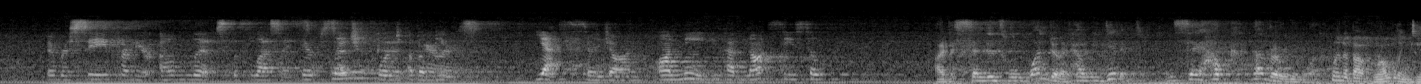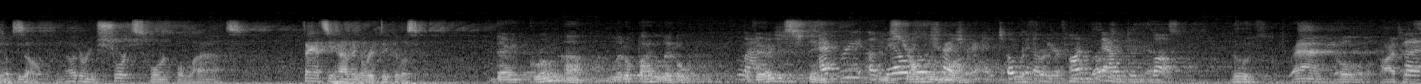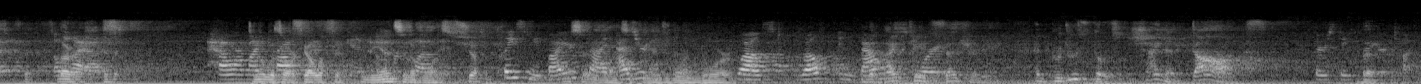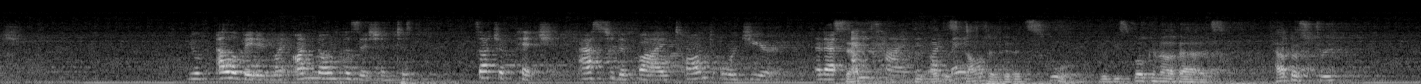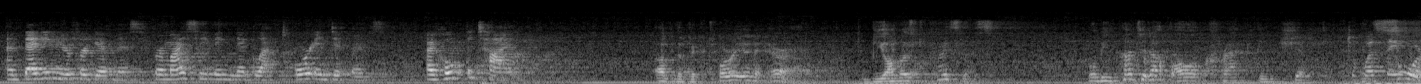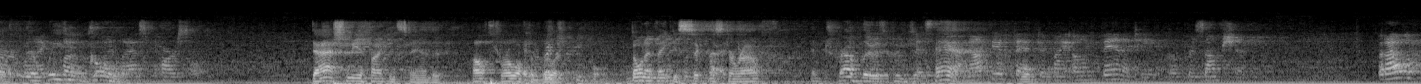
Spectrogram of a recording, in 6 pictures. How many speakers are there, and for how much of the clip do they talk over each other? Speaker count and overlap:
five, about 27%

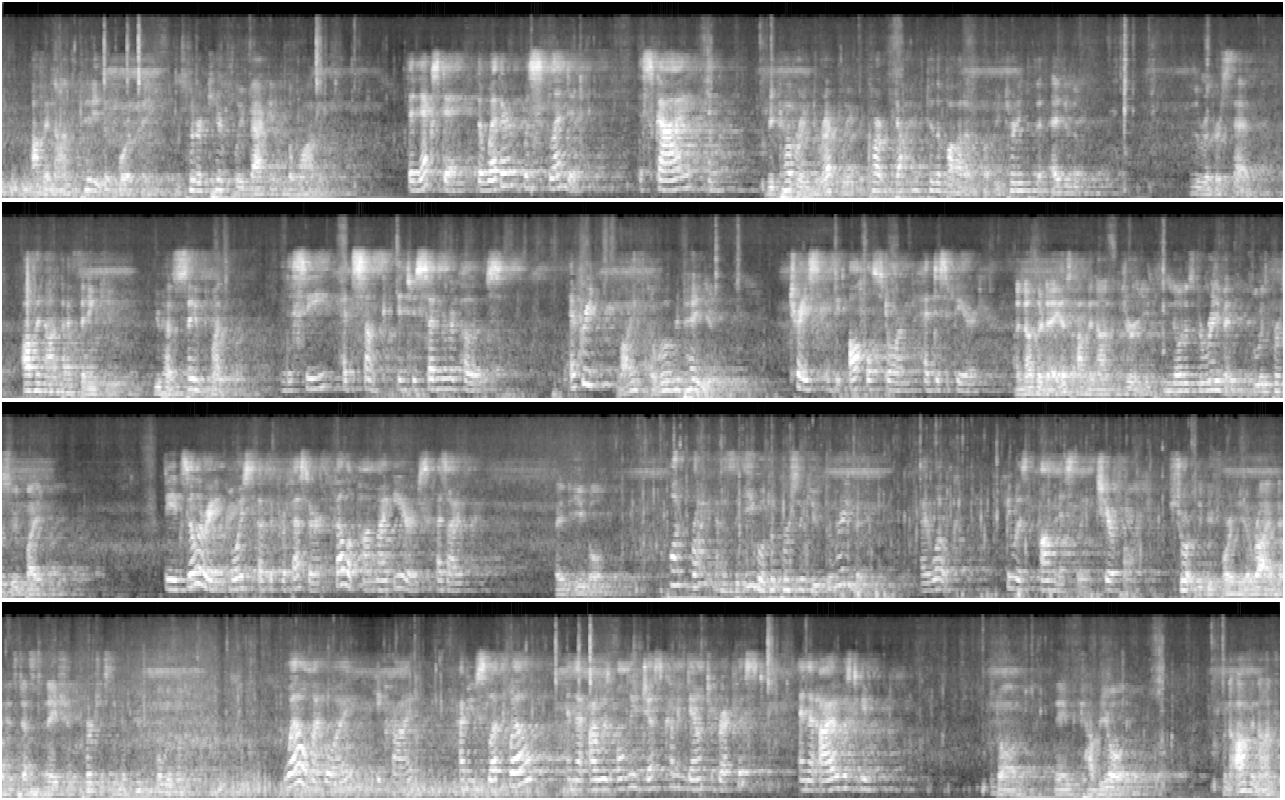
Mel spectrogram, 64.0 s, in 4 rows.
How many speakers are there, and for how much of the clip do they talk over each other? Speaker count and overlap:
two, no overlap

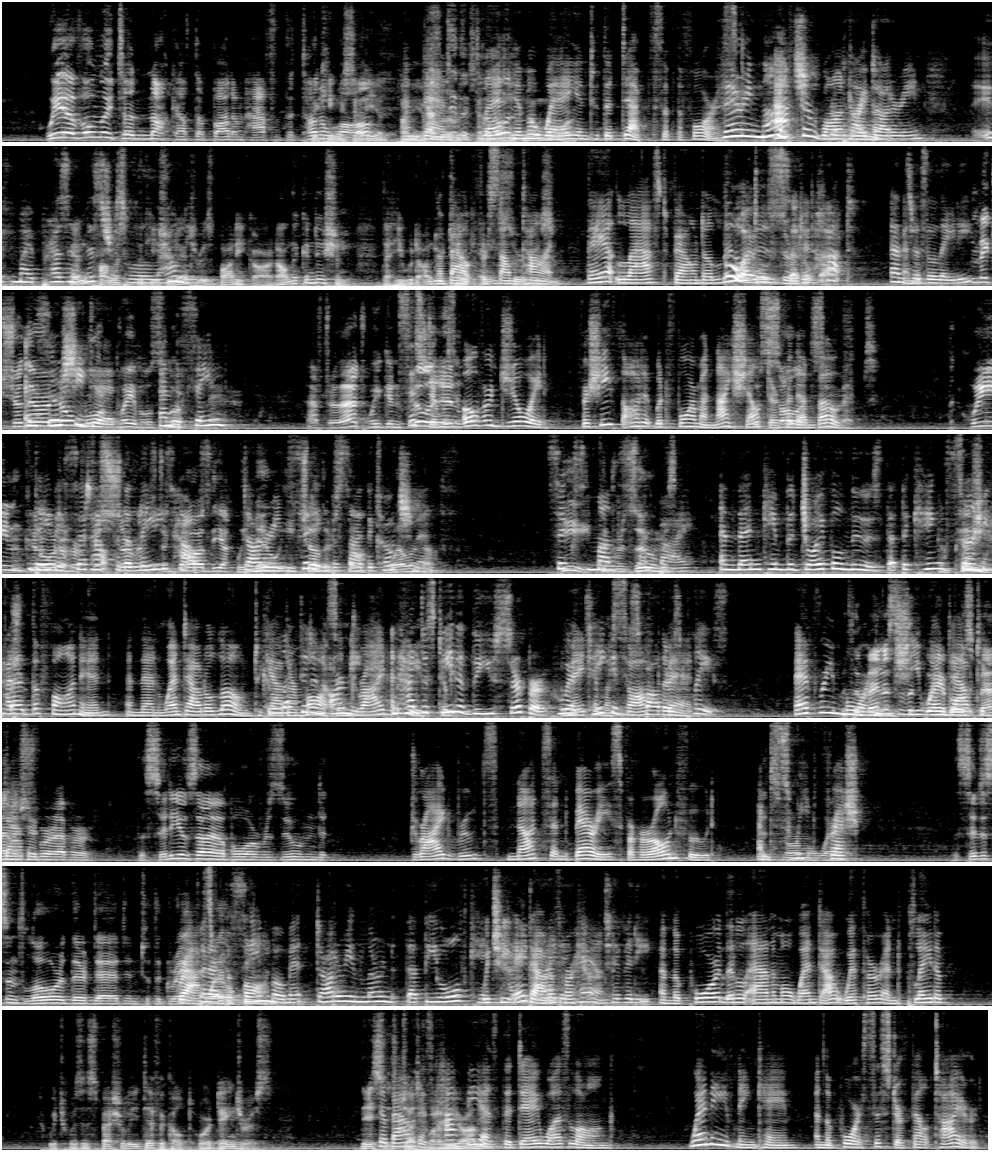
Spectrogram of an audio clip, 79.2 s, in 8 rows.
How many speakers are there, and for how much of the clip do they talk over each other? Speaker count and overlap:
four, about 39%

